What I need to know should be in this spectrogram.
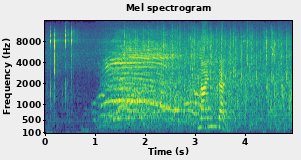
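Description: A crowd claps and cheers in a large hall.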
